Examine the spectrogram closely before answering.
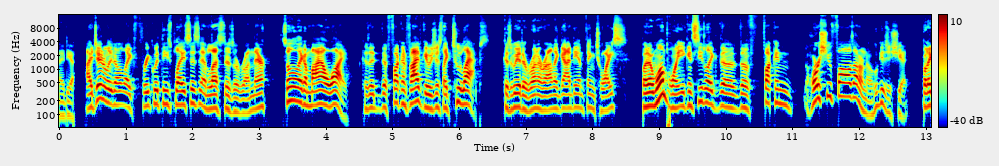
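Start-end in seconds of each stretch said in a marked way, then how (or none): none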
